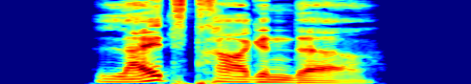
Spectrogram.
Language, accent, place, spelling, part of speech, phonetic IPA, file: German, Germany, Berlin, Leidtragender, noun, [ˈlaɪ̯tˌtʁaːɡəndɐ], De-Leidtragender.ogg
- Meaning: 1. agent noun of leidtragend; mourner, sufferer (male or of unspecified gender) 2. inflection of Leidtragende: strong genitive/dative singular 3. inflection of Leidtragende: strong genitive plural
